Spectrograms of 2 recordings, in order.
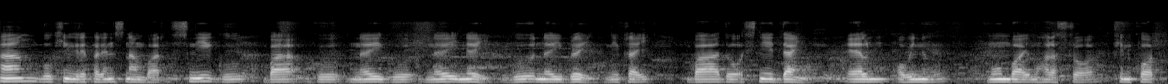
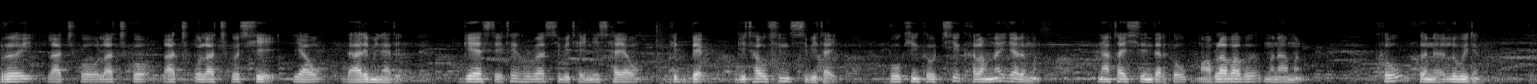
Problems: constant background noise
